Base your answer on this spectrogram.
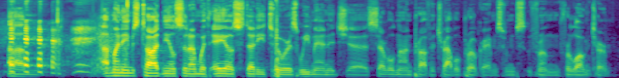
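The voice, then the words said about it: Hoarse, fading voice. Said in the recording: “I've been losing my voice.”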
